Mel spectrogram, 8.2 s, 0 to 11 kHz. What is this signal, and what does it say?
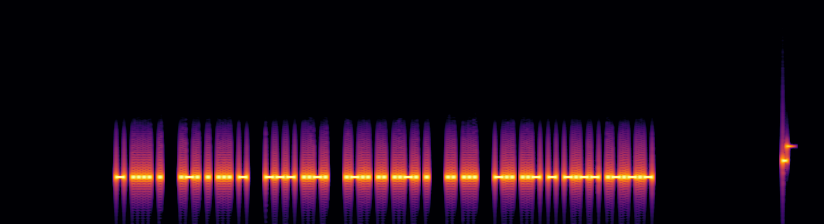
Morse code, heard as a keyed tone, about 44 wpm, 700 Hz. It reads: THE REST OF LIFE IS DUTY.
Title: Sentences from Top 1500 Words 45wpm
